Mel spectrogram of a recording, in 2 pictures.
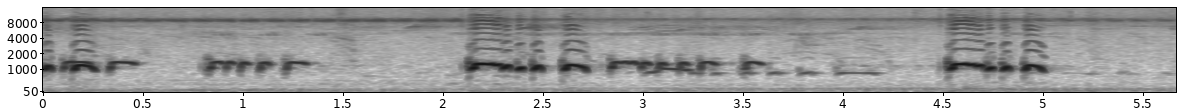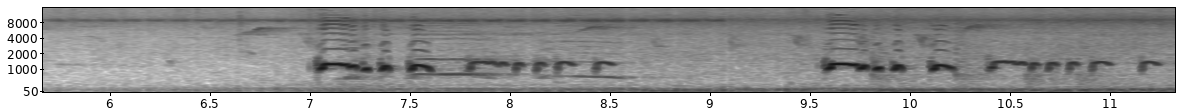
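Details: Local zebra dove in ngayer nulop style, sung as a lure to stimulate singing: stuttered coo phrases, several followed by a rapid trailing run of clipped notes, repeating every two to three seconds, with soft background rumble later.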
